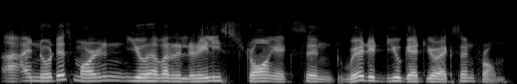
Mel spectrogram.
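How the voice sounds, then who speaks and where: A man hosts a company podcast with friendly, upbeat energy and slightly unidiomatic phrasing. His voice is smooth and resonant. The recording sounds a little muffled and dry, with no room echo. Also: a little high, moderate pace. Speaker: podcast host, company CMO.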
